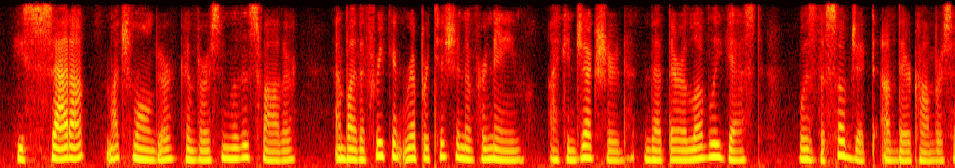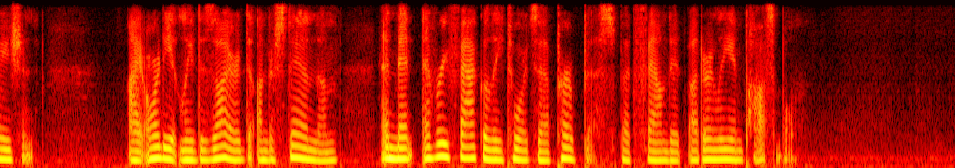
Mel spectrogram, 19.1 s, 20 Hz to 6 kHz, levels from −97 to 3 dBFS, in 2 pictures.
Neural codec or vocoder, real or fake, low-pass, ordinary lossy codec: codec, 16 kHz, 1.1 kbps, Voila-Tokenizer; fake; 5.4 kHz; Opus, 64 kbps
